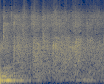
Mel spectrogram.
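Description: Congregation applauding to acclaim the Lord during a church sermon: a short burst of dense, steady clapping lasting about two seconds.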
